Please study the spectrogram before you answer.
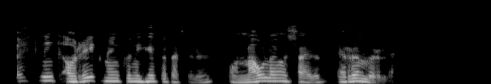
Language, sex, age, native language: Icelandic, male, 40-49, Icelandic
